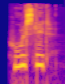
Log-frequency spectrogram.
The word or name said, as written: hulslidt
